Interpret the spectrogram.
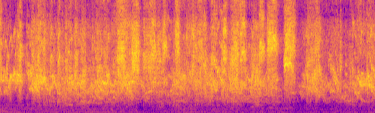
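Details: Budgerigars in a colony with a breeding pair give nonstop warbling chatter, mixing short whistled notes, scratchy squawks and rapid tweets, with two brief quieter gaps.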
